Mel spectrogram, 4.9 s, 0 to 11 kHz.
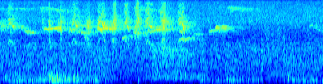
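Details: Ashy drongo recorded in Uttarakhand, India, May 2016, giving a run of high whistled notes mixed with quick chirps and clicks, fading after three seconds to a lone whistle, with steady low environmental noise throughout.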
